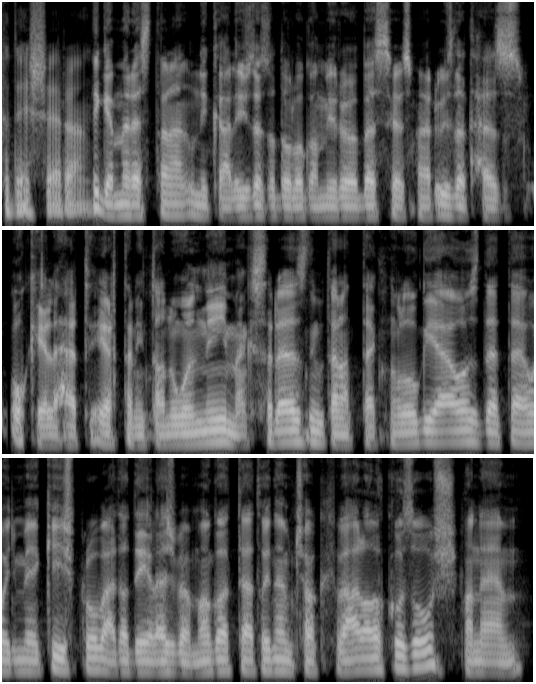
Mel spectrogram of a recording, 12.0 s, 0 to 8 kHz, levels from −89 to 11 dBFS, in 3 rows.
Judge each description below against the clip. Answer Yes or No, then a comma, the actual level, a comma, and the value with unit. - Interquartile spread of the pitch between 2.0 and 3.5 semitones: Yes, narrow, 2.6 semitones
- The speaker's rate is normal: No, fast, 185 wpm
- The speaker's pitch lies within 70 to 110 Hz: Yes, low, 100 Hz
